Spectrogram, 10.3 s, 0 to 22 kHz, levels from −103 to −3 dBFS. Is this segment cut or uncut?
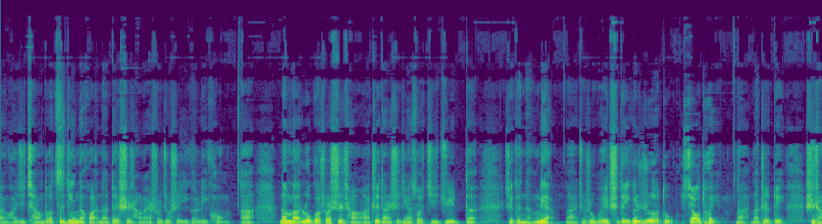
cut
